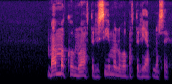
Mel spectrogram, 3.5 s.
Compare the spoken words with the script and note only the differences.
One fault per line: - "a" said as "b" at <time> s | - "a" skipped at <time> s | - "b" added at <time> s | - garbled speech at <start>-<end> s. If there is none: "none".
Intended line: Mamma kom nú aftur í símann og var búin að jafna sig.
- "búin" said as "aftur" at 2.6 s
